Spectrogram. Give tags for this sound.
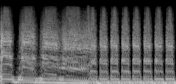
melody
game
drums
loops
hit
8-bit
sounds
drum
loop
video
synthesizer
samples
music
digital
chords
sample
awesome
synth

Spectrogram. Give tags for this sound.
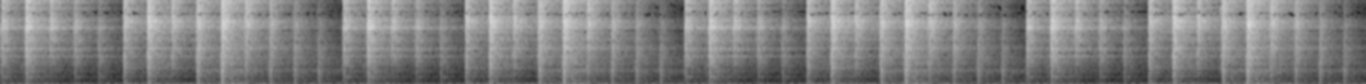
ghost
horror
horror-effects
horror-fx
maze
strange
stranger
terrifying
terror
thrill

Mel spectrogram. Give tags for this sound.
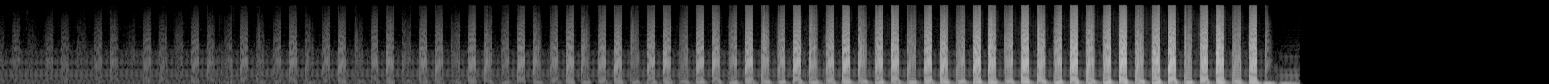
drone
coil
noise
electrical
electromagnetic
unprocessed
appliance
pick-up

